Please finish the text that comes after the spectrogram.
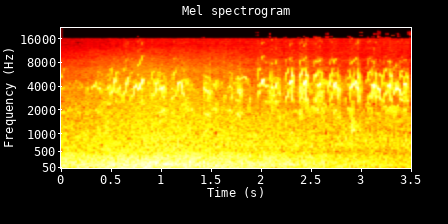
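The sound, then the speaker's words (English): A flock of sanderlings, small pale silvery sandpipers, gives rapid, high twittering calls, overlapping chatter that grows busier and more insistent toward the end, over a steady low rumble of surf or wind, at the water's edge on a winter shoreline. “These small sandpipers are called sanderlings.”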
